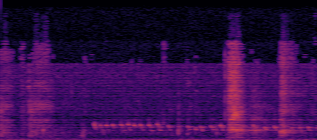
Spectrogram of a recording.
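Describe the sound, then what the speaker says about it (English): A bird calls in a quiet outdoor setting, a faint series of rapid repeated notes over low background hum, with a few brief higher chirps toward the end. "Nice bird."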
